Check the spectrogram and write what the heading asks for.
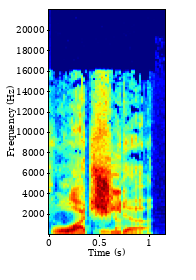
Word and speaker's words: Ouachita: I'm going with Ouachita.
